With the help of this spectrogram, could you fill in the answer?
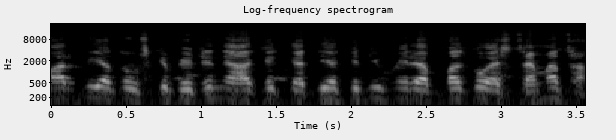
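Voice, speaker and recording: In a raised, projected voice with a bright, sharp tone, a man keeps fairly even intonation, with a dry, close sound with no echo. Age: 70s. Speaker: politician. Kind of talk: interview.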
